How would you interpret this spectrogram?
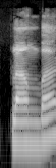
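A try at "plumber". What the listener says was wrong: প্লাম্বার আমরা বলি, কিন্তু এটা ভুল উচ্চারণ, এটা প্লামার, বিটা উচ্চারণে আসবে না।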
